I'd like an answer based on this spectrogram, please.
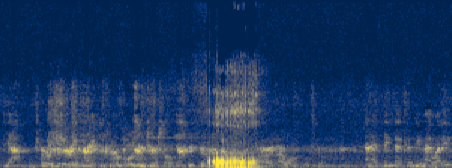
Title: Boston terrier/pug snoring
